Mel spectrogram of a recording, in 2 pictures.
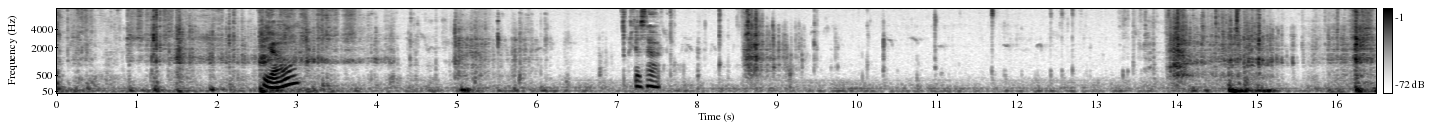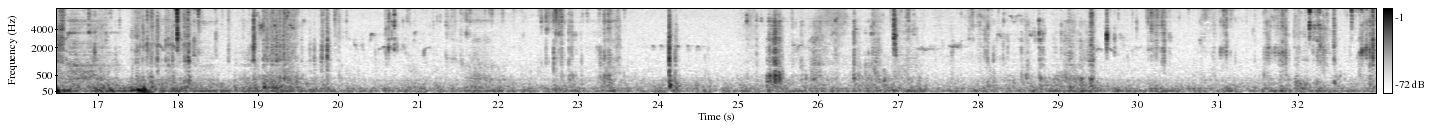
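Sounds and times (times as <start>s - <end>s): chewing chicken wings: 17.0s - 23.9s, 25.0s - 32.9s.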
